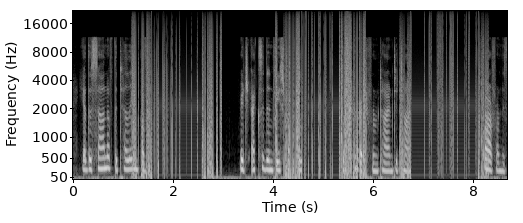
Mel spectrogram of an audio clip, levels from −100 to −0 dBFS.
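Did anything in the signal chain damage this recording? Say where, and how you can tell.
Yes: the speech cuts out with crackle around 1.18–2.97 s, 4.05–5.85 s and 6.53–8.31 s. This is an intermittent contact in the analogue wiring, where a loose cable or plug briefly opens.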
